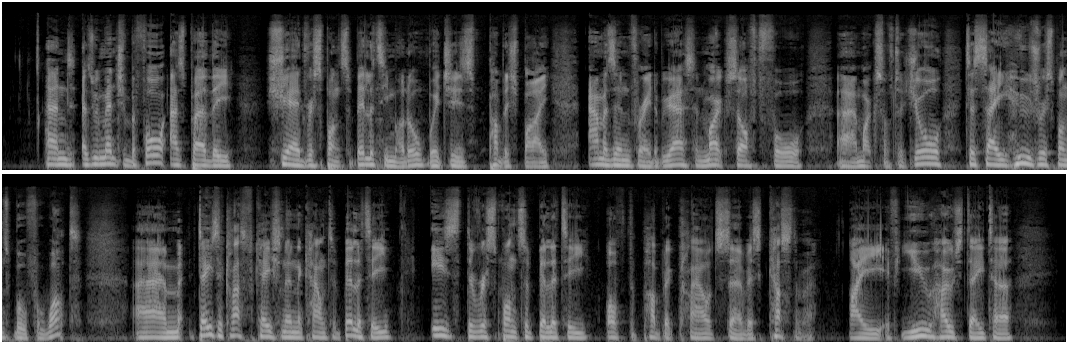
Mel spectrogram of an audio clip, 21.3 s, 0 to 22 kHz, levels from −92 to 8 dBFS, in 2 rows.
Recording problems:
garbled, watery; slightly; nothing above 15.5 kHz

